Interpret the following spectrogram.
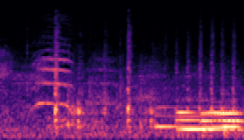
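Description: A single short cry that rises and falls in pitch, over faint crowd background; near the end the marching band comes in with held, sustained notes.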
